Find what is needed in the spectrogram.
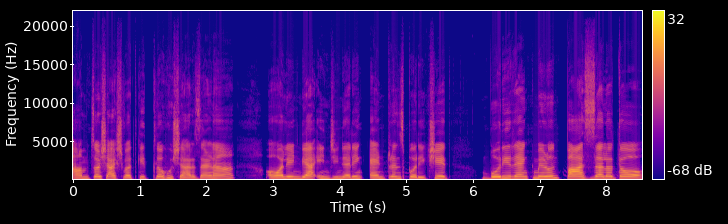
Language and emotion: Goan Konkani, happy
